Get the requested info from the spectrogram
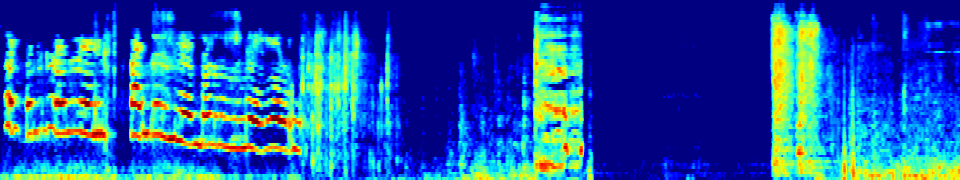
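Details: House cat from a funny-cat compilation uttering a long, wavering meow that slides gradually downward, followed by scattered knocks and bursts of noise.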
